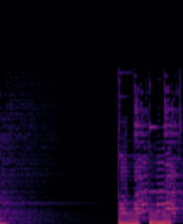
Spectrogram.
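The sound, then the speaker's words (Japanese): Tambourine jingles: a fading metallic ring trails away into quiet, then two loud, bright shaking bursts follow in quick succession. “俺のタンバリンの腕前はどうだ。”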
